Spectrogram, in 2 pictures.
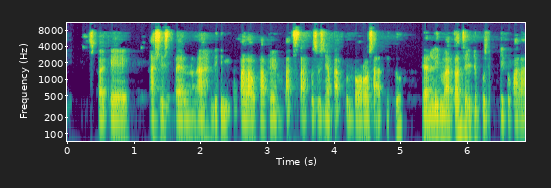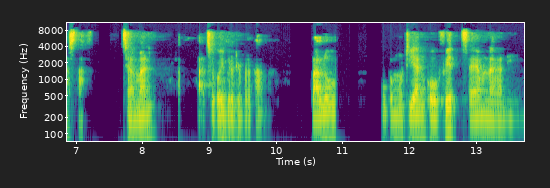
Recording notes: NALAR TALKS Live on Instagram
